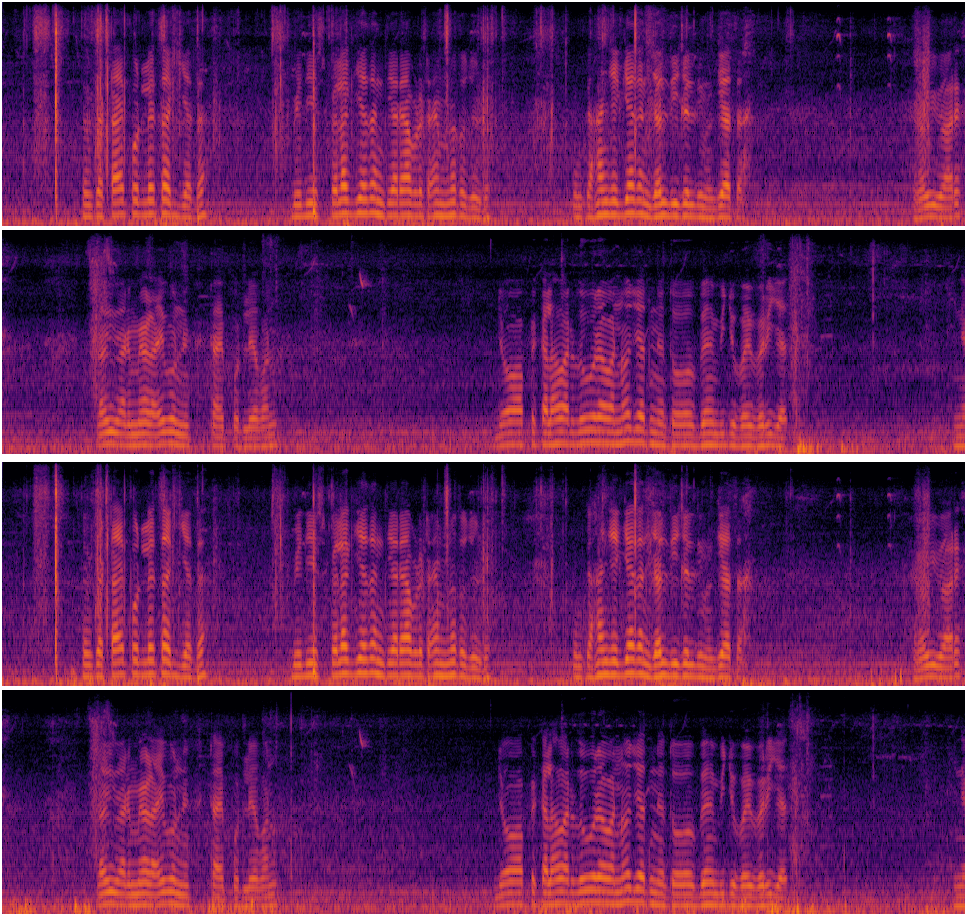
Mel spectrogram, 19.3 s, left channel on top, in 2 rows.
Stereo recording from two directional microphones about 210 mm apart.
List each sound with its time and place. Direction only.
0.9 s speech: centre (ahead or behind)
1.3 s speech: 15° right (ahead or behind)
5.8 s speech: 10° right (ahead or behind)
9.3 s speech: 10° right (ahead or behind)
14.6 s speech: 10° right (ahead or behind)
